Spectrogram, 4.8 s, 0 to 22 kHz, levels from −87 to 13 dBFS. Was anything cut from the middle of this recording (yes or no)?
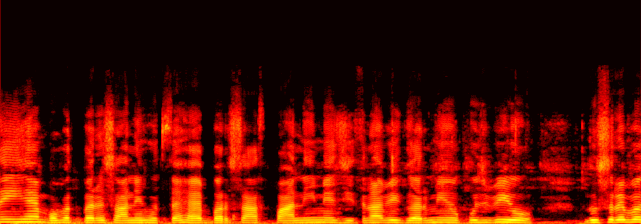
no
